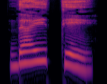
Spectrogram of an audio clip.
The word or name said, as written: ದೈತ್ಯೆ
